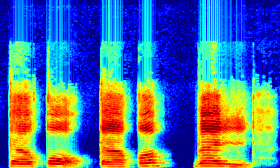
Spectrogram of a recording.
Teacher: Jangan berangin. Qa jahrun. Dia bersifat dengan ah tidak berangin. Jahrun. Taqa taqabbal.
